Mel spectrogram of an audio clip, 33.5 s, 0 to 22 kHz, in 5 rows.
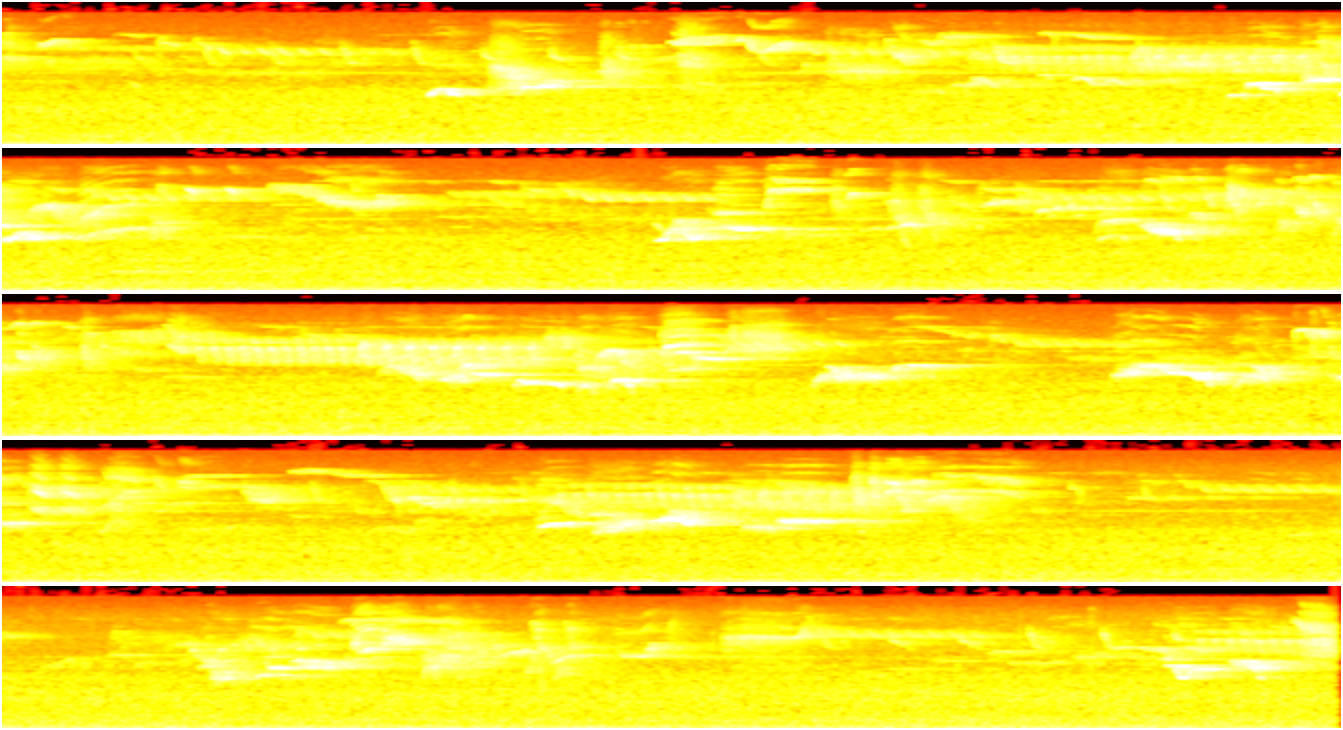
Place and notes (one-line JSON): {"title": "Pszczelnik Park, Siemianowice Śląskie, Polska - Morning birds", "date": "2019-05-01 06:40:00", "description": "Birds in the park.\nTascam DR-100 (UNI mics)", "latitude": "50.31", "longitude": "19.04", "altitude": "274", "timezone": "GMT+1"}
